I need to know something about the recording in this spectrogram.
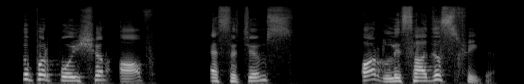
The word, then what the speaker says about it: Lissajous: बहुत लोग इसको शॉर्टकट में, हम लोग जब मेच्योर नहीं थे तो हम लोग लिसाजो फिगर कह देते थे, ठीक है ना। तो लिसाजस फिगर होता, इसका एग्जैक्ट प्रोनाउंसिएशन अब ये कर्व है,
